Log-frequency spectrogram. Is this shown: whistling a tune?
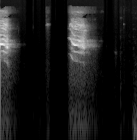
no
